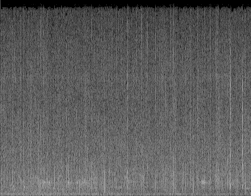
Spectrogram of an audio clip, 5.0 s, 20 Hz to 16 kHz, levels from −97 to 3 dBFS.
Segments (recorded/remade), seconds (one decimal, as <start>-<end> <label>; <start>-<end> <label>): 0.0-5.0 recorded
